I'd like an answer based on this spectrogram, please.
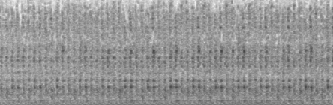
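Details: Salvage Range Rover first started after a front-end rebuild: started a little loud, then a smooth, even, quiet low rumble at idle with a steady beat and no knocks, ticks or misses; healthy idle.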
